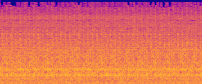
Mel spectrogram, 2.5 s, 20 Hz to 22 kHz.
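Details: Land Rover Discovery 4 3.0L SDV6 diesel, loud rattle addressed by replacing auxiliary belt and tensioner: steady even idle with light regular combustion clatter, no rattle or knock; normal, healthy idle.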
